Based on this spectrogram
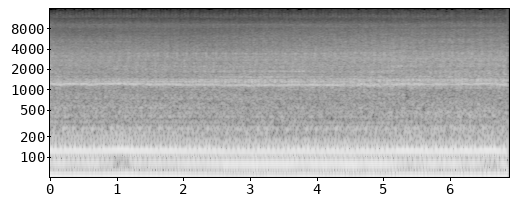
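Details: Toyota Supra Mk3 7MGE turbo conversion after switching from distributor to 2JZ/IS300 coils with stock 7MGTE igniter; starts fine, tach not working; steady smooth low drone, faint constant whine, no miss: normal idle.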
